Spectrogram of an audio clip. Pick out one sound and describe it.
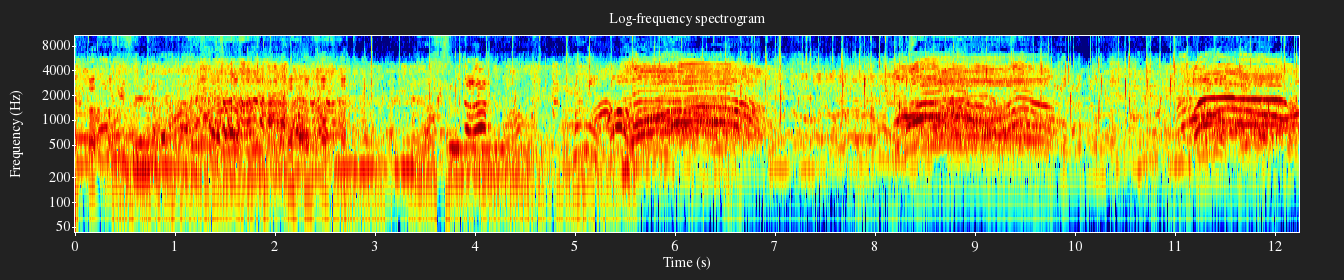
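A crowd of adults and children chatters and calls out nearby outdoors.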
